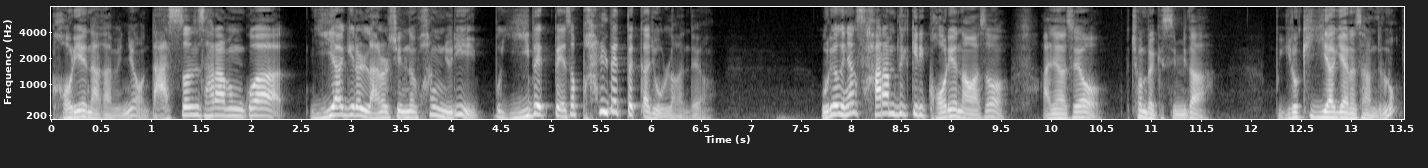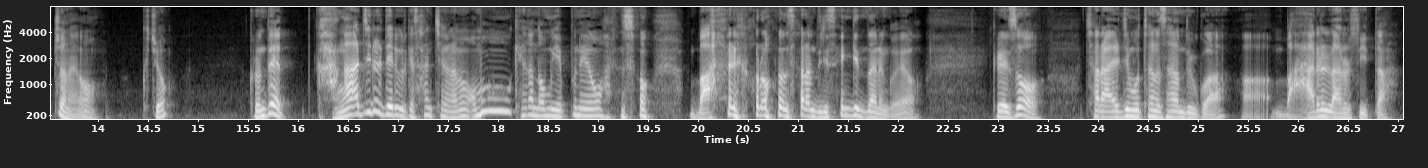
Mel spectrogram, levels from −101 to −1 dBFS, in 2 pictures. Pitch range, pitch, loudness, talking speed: 120-190 Hz, 150 Hz, -17 LUFS, 335 characters per minute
